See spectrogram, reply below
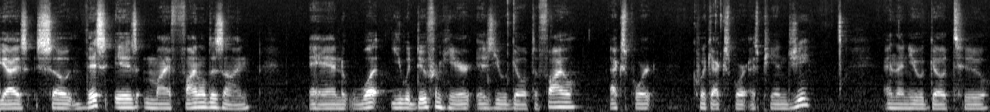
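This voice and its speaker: A man hosting a software tutorial, explaining each step informally in a casual, conversational way. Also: sits low, steady tone, moderate pace. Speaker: tutorial host. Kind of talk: casual screen-recorded software tutorial narration.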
